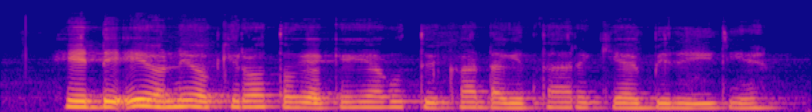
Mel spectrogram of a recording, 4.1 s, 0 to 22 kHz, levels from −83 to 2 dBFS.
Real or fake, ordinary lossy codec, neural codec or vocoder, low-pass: real; none; none; 14.4 kHz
